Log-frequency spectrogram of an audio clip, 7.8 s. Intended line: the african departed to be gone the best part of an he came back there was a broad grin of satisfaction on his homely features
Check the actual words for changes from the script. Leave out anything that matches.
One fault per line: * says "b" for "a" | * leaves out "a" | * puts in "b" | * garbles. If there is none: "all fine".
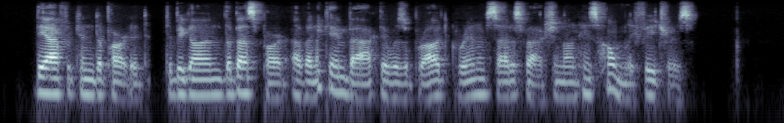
all fine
